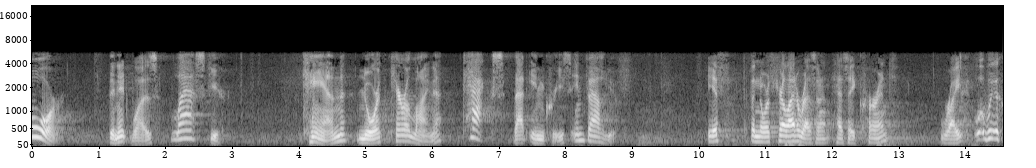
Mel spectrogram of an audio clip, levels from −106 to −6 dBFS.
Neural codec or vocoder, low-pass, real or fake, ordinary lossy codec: none; 5.4 kHz; real; Opus, 64 kbps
